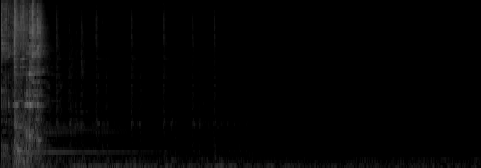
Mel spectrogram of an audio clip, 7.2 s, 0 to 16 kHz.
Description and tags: pots n pans 10
pots and pans banging around in a kitchen
recorded on 10 September 2009 using a Zoom H4 recorder
kitchen, pans, pots, rummaging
